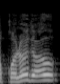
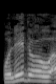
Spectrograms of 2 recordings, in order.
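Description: First: قل ادعوا with a damma on the lam, qul-u-d'u; damma linking. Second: قل ادعوا with a kasra on the lam, qul-i-d'u; kasra linking. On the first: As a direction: join قل ادعوا with a short u. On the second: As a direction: join قل ادعوا with a short i. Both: Shown as a demonstration. Teacher contrasting the vowel readings. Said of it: "بالكسر أو الضم".

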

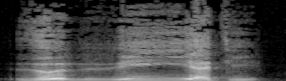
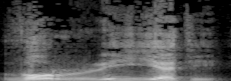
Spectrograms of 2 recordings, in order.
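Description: First: ذريتي with the doubled r thin and light. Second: ذريتي with the doubled r thick and emphatic; heavy r mistake. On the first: Teacher giving the correct light r in ذريتي. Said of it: "مرققة". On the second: Teacher imitating the common wrong heavy r. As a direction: give the ر of ذريتي a heavy, back-of-mouth sound. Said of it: "كتير من الناس يفخم الراء". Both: Shown as a demonstration.

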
